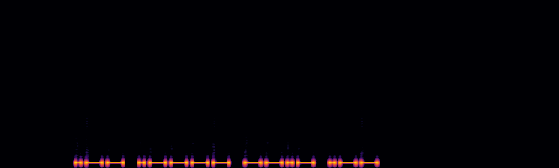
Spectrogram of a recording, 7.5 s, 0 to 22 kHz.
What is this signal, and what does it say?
Morse code, heard as a keyed tone, about 17 wpm, 700 Hz. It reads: W1QW
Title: USA Call Signs - 4 Characters - Repeated 2x - 17wpm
